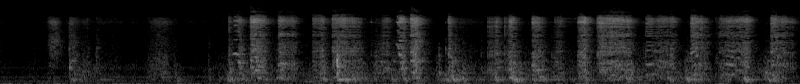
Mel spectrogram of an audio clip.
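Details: Cyberground GENESIS gaming chair, six months of near all-day use with a badly compressed seat: irregular squeaky creaks in bursts about once a second as the seat shifts under load.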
